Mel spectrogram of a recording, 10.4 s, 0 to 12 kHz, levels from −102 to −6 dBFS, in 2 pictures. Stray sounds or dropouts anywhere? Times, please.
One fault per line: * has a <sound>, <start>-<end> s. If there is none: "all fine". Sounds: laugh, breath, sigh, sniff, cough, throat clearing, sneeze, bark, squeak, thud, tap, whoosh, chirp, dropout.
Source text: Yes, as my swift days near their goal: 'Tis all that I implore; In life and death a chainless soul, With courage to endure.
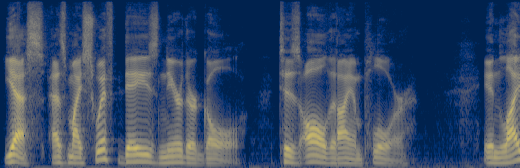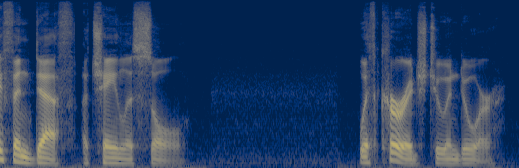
all fine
